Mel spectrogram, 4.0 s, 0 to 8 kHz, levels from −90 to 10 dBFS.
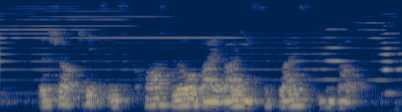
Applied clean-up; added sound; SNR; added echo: classical method WPE with log-MMSE.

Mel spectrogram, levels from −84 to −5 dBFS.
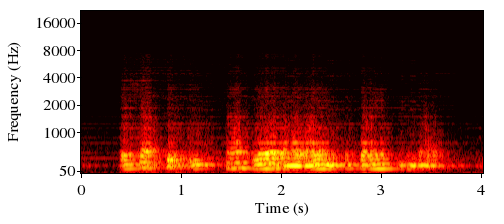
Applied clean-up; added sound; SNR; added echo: neural separator model SepFormer DNS4.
